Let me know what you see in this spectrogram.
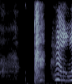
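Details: A short indrawn breath, then a forceful, hissing sneeze and a brief voiced sound; a VTuber livestreamer sneezing, from a sneeze compilation.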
